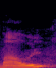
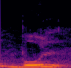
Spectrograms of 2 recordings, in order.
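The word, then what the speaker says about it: bowl: बहुत सारे इसको प्रोनाउंस करते हैं बाउल, बट इसको बोल कहते हैं।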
